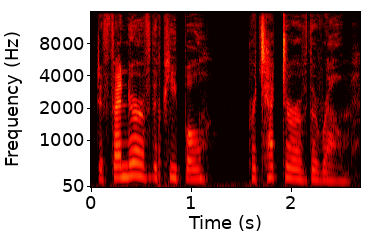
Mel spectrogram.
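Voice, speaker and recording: A woman's voice: mid-range voice, brisk, lightly acted. A woman playing an earnest young princess soldier in a video game, speaking in a formal, stately and resolute manner. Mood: proud, resolute.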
